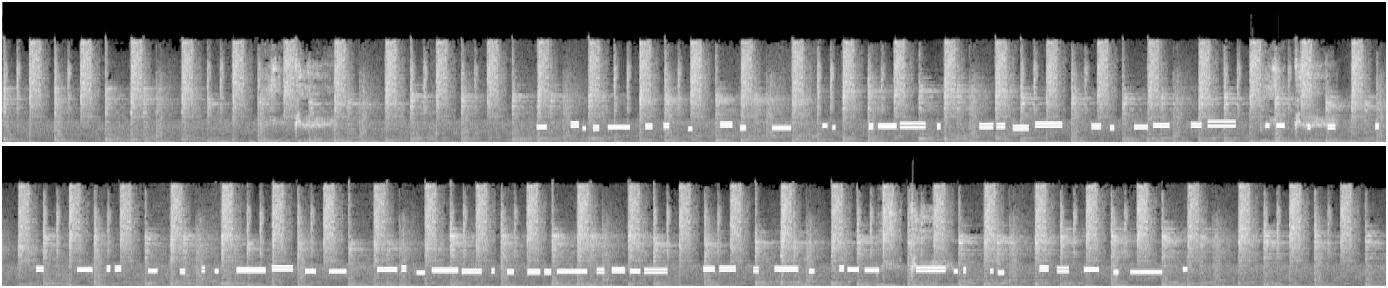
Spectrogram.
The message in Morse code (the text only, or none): none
